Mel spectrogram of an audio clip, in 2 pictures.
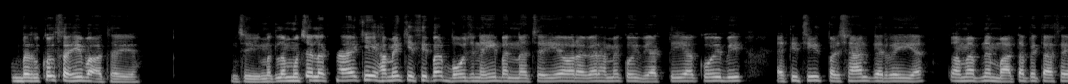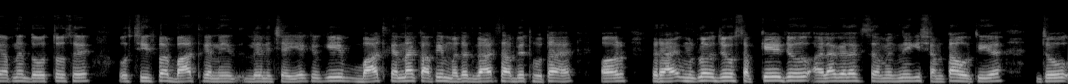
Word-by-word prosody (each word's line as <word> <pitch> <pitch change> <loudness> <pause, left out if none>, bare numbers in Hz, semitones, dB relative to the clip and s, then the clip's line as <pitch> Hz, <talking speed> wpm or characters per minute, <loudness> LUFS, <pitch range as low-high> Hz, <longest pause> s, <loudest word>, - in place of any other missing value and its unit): बिल्कुल 160 +5 +3
सही 175 -1 +3
बात 130 -8 +1
है 125 - 0
ये। 115 0 -5 0.9
जी, 130 -1 -3
मतलब 145 +5 +1
मुझे 170 +2 +3
लगता 175 0 +2
है 190 - +4
कि 205 +2 +3
हमें 185 +2 +3
किसी 195 0 0
पर 195 0 +2
बोझ 165 0 +1
नहीं 160 +2 -1
बनना 150 -2 -1
चाहिए 150 +3 -3
और 160 -1 +2
अगर 155 +2 0
हमें 160 +1 -4
कोई 160 0 -3
व्यक्ति 140 +3 -3
या 160 - +2
कोई 170 +1 +1
भी 165 +1 0 0.4
ऐसी 145 +6 -1
चीज़ 185 +2 -1
परेशान 160 +2 0
कर 160 -2 0
रही 150 0 -1
है, 145 +1 0 0.3
तो 165 - -2
हमें 165 +2 +1
अपने 170 +2 -1
माता-पिता 155 +1 0
से, 160 +2 -1
अपने 155 +1 -3
दोस्तों 150 +1 -1
से 155 +1 -1 0.3
उस 145 -1 -4
चीज़ 155 -3 -2
पर 170 -1 +3
बात 140 +1 +1
करनी 135 -2 -2 0.2
लेनी 140 -1 -2
चाहिए, 135 +2 -2
क्योंकि 155 +3 -1 0.2
बात 135 +1 +4
करना 160 +2 +2
काफ़ी 165 +1 +1
मददगार 145 0 +2
साबित 150 -1 0
होता 150 +3 +2
है 140 +1 -2 0.3
और 150 +3 +3 0.3
राय 145 +3 +4
मतलब 165 +2 +2
जो 170 +1 +2
सबके 180 +1 +2
जो 180 0 +3
अलग-अलग 160 +2 +1
समझने 145 +1 -3
की 170 - -3
क्षमता 140 -1 -2
होती 145 -2 +1
है, 160 +2 0 0.3
जो 150 +4 +1
155 Hz, 190 wpm, -23 LUFS, 145-165 Hz, 0.9 s, है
